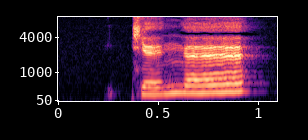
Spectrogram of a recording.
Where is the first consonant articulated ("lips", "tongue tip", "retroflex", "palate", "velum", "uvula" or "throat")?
palate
